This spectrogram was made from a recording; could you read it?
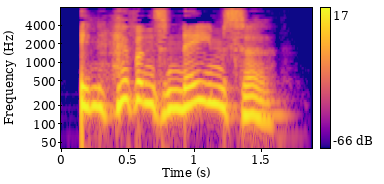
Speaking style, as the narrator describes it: she exclaimed

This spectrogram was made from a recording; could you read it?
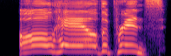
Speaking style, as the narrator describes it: Their shouts and praises overlap as people celebrate Aker's homecoming

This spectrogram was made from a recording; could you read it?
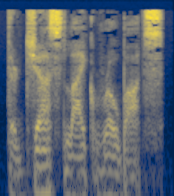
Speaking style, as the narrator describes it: El Patron muttered under his breath

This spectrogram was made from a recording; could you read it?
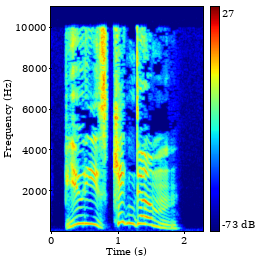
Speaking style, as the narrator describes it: Bren shouted

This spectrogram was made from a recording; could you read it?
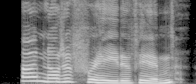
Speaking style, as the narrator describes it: she laughed

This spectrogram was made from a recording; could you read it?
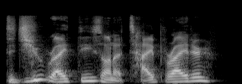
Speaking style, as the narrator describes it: laughing, he said

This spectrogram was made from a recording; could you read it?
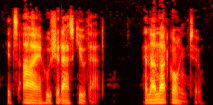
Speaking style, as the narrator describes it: She said quietly

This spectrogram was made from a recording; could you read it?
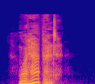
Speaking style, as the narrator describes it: Laemon sighed

